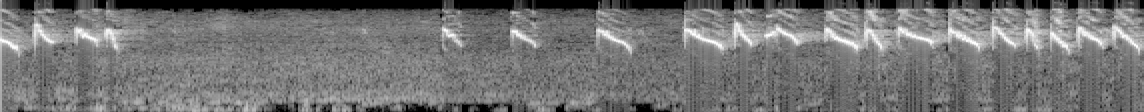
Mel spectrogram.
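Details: White-eye in 'nembak' style song with 'ngecal' lure, used to make kept birds start singing quickly; high, thin, downward-sliding whistled notes in quick bursts, a pause with sparse single notes, then a rapid run of repeated notes, low background rumble.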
